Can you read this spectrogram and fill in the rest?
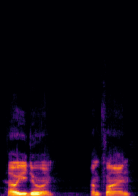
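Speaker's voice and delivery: loud, unexcited sample dialogue; boring small talk. Shown as a demonstration. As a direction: trade greetings with no lift in pitch. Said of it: "that's boring as hell".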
